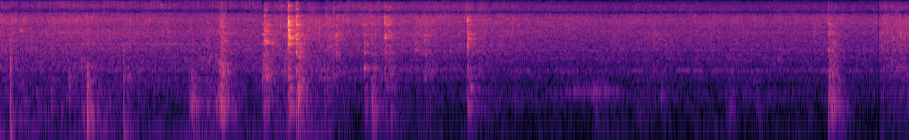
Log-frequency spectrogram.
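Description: Onions fried in oil for a home-cooked chicken dish, with a spoon stirring through them: a steady sizzle under a run of close scraping and clinking strokes that fade after about five seconds, with no talking.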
